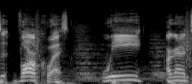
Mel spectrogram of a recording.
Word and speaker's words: VolQuest: That's how you pronounce it? VolQuest.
